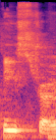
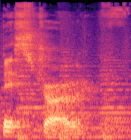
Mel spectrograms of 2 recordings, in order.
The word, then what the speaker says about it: bistro: know just yeah and it's pronounced Bistro because it's Italian not this stroke moving on I actually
